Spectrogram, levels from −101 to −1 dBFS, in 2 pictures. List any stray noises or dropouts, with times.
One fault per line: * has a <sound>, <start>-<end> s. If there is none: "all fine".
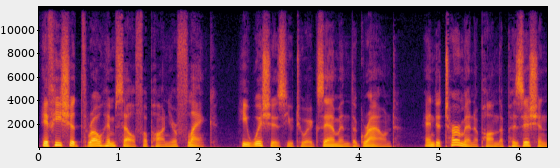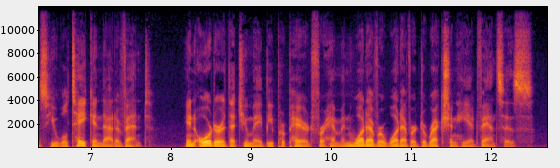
all fine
